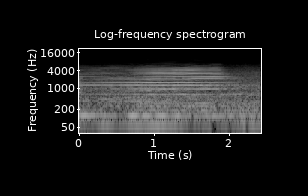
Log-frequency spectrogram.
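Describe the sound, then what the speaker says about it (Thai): A Hitachi diesel locomotive, no. 4505, stands at a station at the head of express train 171. Its engine drones with a steady, loud hum and layered tonal whine, close by and continuous. "ก็เป็นหัวรถจักรฮิตาชิ หมายเลขสี่ห้าศูนย์ห้า"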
